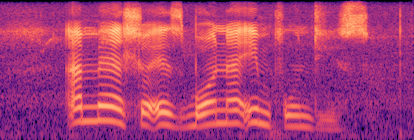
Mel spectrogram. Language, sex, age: Xhosa, female, 24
